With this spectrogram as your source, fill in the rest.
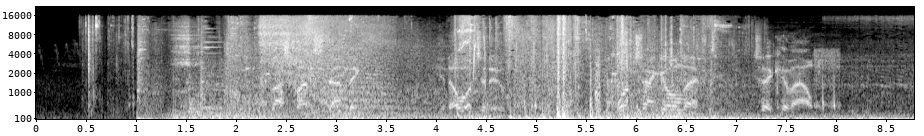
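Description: Heavy explosions boom and rumble one after another.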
